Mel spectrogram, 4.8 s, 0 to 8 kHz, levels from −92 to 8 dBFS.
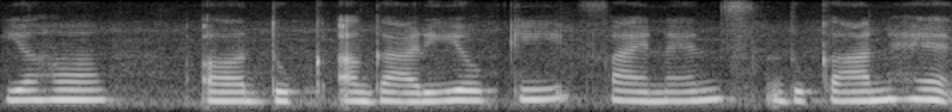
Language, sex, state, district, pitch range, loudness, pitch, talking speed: Hindi, female, Maharashtra, Gondia, 210-230 Hz, -19 LUFS, 220 Hz, 100 wpm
